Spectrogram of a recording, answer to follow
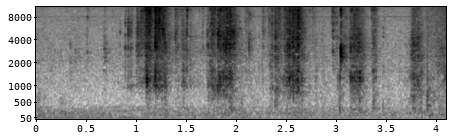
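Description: A person chewing a crunchy mouthful of fresh leafy greens with fried fish, the crunches coming in short bursts about every two-thirds of a second.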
